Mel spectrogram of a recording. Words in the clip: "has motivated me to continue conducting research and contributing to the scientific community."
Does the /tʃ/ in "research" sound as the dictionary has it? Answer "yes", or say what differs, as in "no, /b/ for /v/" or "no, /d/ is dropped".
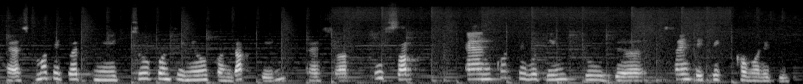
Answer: no, /s/ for /tʃ/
